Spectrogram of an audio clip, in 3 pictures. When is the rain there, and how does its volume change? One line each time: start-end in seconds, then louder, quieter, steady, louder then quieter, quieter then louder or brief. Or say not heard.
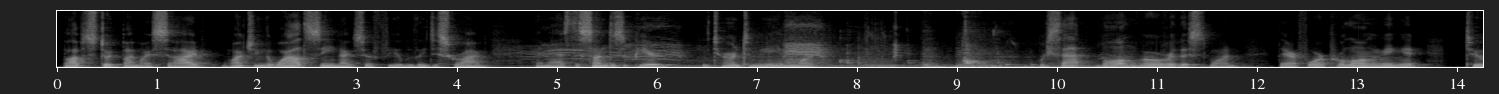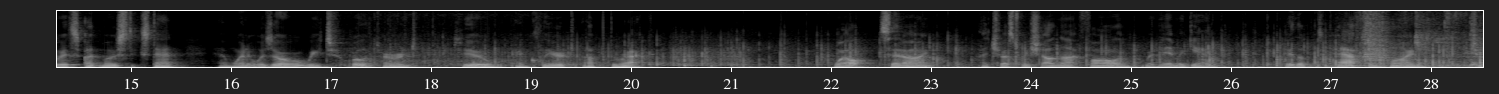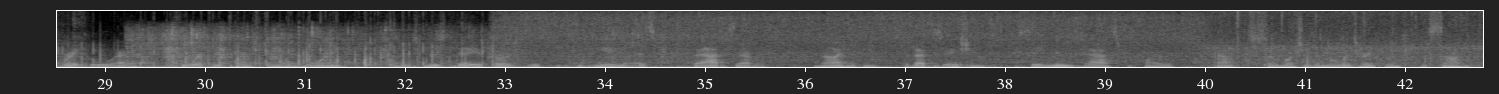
17.0-42.7 louder.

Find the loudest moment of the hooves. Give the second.
30 s.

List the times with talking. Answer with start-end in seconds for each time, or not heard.
0.0-7.7, 9.8-20.3, 22.0-42.7.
